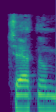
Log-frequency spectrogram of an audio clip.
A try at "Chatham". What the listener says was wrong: Chatham, without the H. H is silent.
